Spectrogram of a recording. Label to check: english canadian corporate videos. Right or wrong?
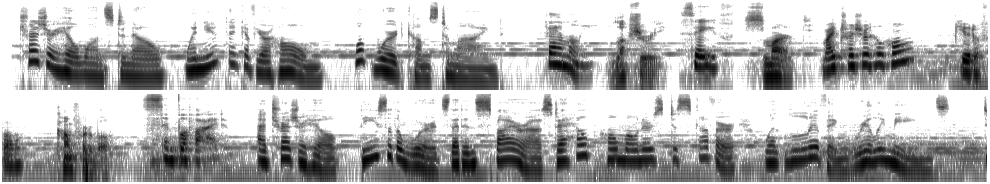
Right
